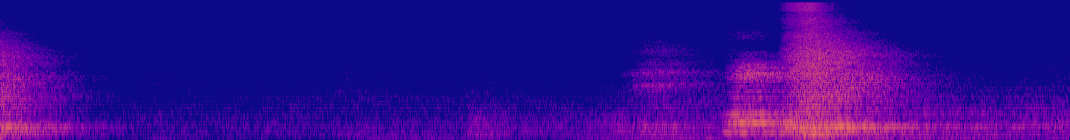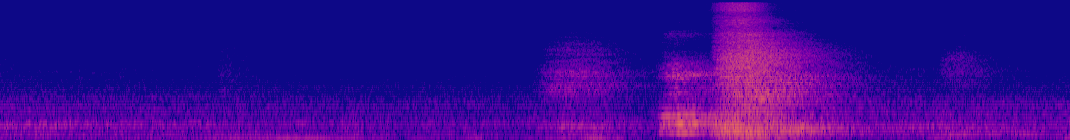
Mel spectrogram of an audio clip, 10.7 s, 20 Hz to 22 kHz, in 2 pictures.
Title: Today 10 sneezes in a row (M)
